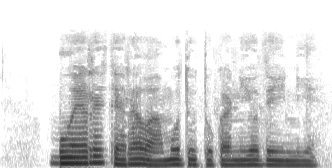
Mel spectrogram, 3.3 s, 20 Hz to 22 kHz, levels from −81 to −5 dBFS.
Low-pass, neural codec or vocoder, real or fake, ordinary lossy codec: 10.8 kHz; none; real; AAC, 32 kbps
